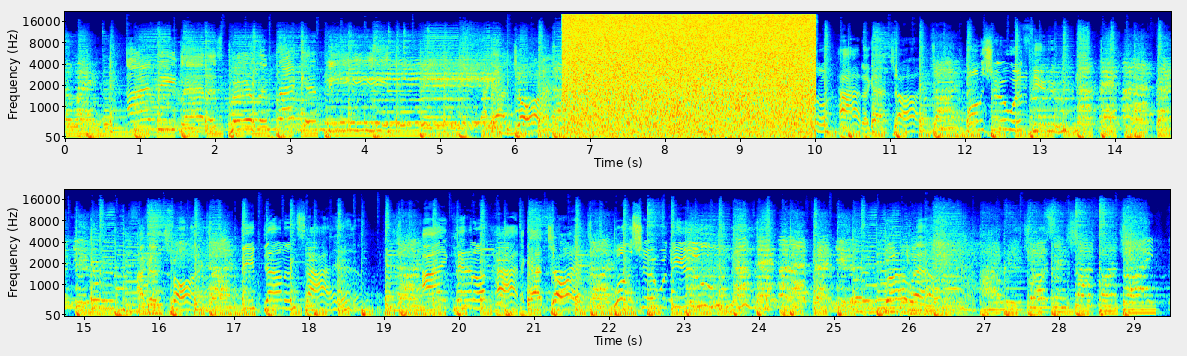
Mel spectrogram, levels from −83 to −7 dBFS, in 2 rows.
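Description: From 6.63 to 10.01 s the audio gives way to loud, harsh broadband noise from samples built from the wrong bytes: each value is assembled with its bytes misaligned or swapped, so rapidly changing low bits dominate.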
